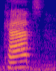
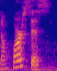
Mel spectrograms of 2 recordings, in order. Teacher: the plural plus s has three forms like s in cats, z in dogs, and iz or ez in horses. The choice depends on the final sound, like hissing is I and Z, and voiceless is S, and then voiced is Z or Z. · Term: allomorph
